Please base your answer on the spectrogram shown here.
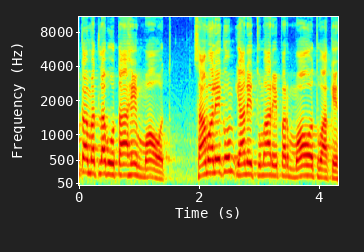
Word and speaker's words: السلام علیکم: لوگ غلطیاں کرتے ہیں۔ سلام جو صحیح تلفظ کے ساتھ ہے ادا کرنا چاہیے، السلام علیکم ورحمۃ اللہ وبرکاتہ۔ بہت سارے لوگ السلام علیکم، یہ روانی میں السلام علیکم، یہ جو روانی کے اندر غلطیاں کی جاتی ہے بڑی بھیانک ہوتی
